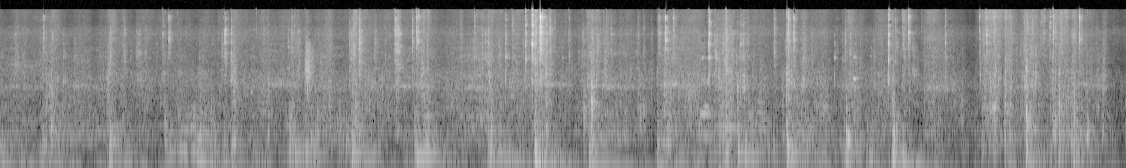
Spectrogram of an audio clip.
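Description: Footsteps crunching and scuffing on loose rock and rubble in a mine tunnel: an irregular run of short crunches and clicks, with one sharper knock about halfway through.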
